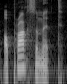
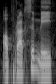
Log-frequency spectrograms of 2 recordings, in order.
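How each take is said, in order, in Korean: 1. 'prox' 음절에 강세가 있어요. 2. 'prox' 음절에 강세가 없어요. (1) "ra의 강세가 있기 때문에 ... Approximate 이렇게 읽어주시기 바랍니다" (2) "approximate라고 읽으면 안 되고"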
